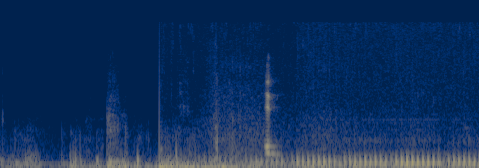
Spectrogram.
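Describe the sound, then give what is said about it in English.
A cat named Potato purrs loudly with the microphone placed directly on it, in a deep, steady rumble of rapid low pulses, with brief rustling and handling noise in the first couple of seconds. “Yeah, that's a loud-ass purr.”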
